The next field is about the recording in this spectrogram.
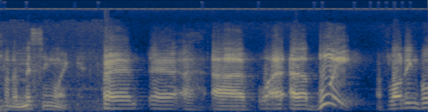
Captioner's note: stammering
